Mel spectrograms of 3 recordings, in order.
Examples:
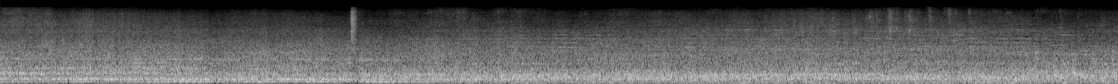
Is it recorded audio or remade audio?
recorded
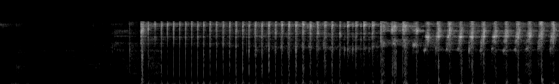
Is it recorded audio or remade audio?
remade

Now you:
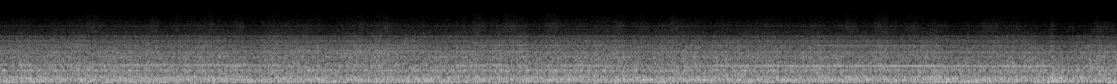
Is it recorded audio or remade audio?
recorded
